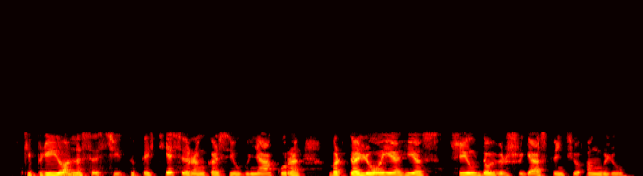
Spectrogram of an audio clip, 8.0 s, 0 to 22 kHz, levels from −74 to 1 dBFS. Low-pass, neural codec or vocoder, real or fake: 5.4 kHz; none; real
